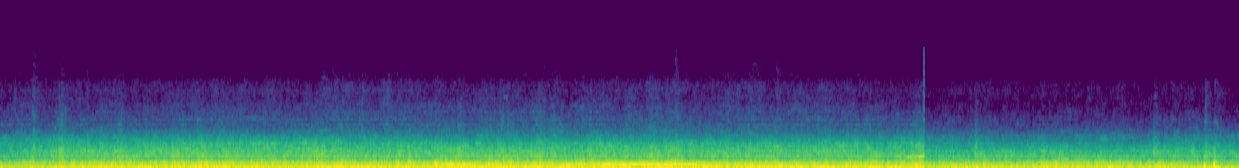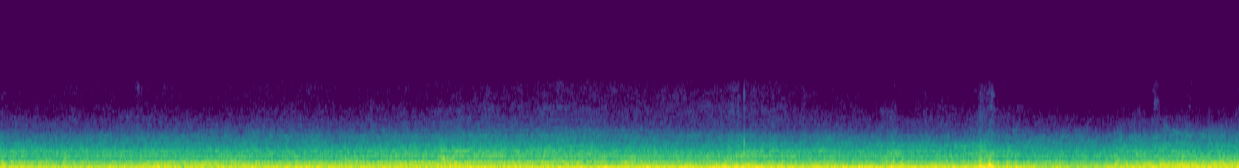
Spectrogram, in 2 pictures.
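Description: Passenger train running steadily on the line: a continuous rumble of wheels on rails, with a few sharp knocks from the track along the way.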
